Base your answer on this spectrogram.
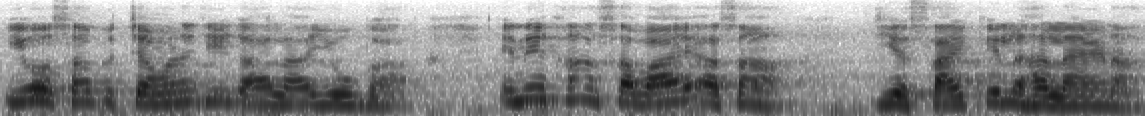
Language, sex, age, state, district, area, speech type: Sindhi, female, 60+, Rajasthan, Ajmer, urban, spontaneous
